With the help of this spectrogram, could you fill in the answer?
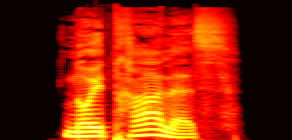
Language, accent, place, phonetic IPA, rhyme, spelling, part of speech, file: German, Germany, Berlin, [nɔɪ̯ˈtʁaːləs], -aːləs, neutrales, adjective, De-neutrales.ogg
- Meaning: strong/mixed nominative/accusative neuter singular of neutral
